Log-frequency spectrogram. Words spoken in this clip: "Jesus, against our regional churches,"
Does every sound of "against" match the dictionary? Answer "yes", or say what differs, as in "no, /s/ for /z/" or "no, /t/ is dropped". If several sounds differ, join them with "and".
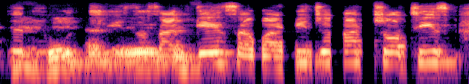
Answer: yes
